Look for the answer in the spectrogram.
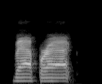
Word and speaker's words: Vaprak: uh, the monstrous god baprak is connected to annam in some myths though he is never regarded as a proper son of annam i'm pretty sure that's pronounced vaprak ba- vaprak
